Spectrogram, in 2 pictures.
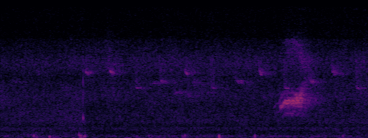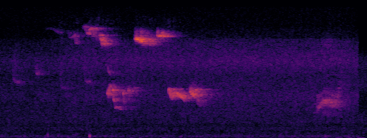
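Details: Eurasian golden oriole in the Netherlands, first thought to be a female but seen to be a male flying through the canopy, giving harsh, rasping, cat-like screeches in short bursts several seconds apart, over wind and distant noise.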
